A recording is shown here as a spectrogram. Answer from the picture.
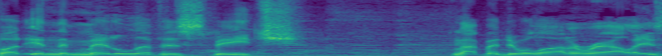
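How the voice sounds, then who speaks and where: There is clear background noise throughout. The male speaker has an American accent. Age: 60s. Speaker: rally attendee. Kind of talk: street interview. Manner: animated.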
